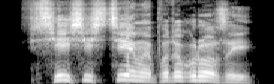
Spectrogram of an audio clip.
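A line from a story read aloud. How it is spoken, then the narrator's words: Panicked shriek. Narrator (Russian): завопил другой оператор, в голосе которого зазвучала паника, переходящая в визг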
